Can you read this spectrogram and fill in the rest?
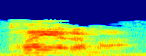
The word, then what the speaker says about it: pleroma: pleroma, and that's how it's pronounced. The accent is on the first syllable, pleroma.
